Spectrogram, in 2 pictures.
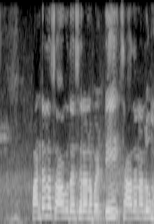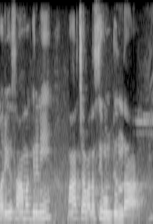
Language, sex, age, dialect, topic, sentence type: Telugu, female, 31-35, Central/Coastal, agriculture, question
